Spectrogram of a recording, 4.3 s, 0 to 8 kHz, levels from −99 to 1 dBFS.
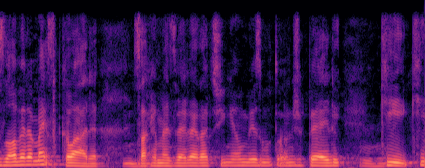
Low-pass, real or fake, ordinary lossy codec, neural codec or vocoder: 7.2 kHz; fake; none; codec, 16 kHz, 4 kbps, FreqCodec, larger model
